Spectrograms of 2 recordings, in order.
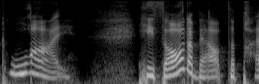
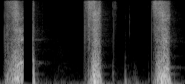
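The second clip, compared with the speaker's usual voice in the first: mock monkey chatter, each tsit clipped short; playful monkey sounds; 4 dB louder than usual. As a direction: squeak it like a monkey. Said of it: "The monkeys replied".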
